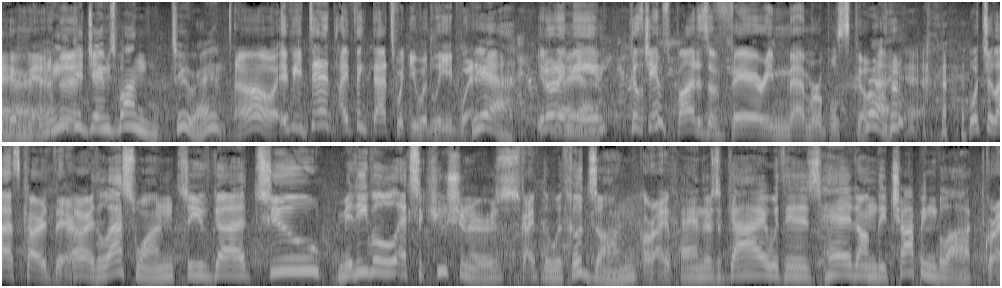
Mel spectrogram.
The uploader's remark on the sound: Live at Los Angeles Comic-Con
